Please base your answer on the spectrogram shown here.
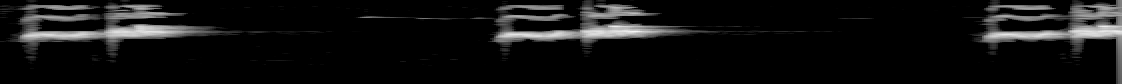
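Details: Northern hawk-cuckoo giving shrill two-note whistles, the second note higher and rising, repeated about every two and a half seconds, three phrases against a silent background.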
